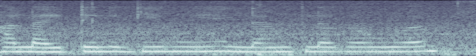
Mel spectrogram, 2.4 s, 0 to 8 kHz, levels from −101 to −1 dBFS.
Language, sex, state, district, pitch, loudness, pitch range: Hindi, female, Uttar Pradesh, Lucknow, 245 Hz, -13 LUFS, 240-250 Hz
